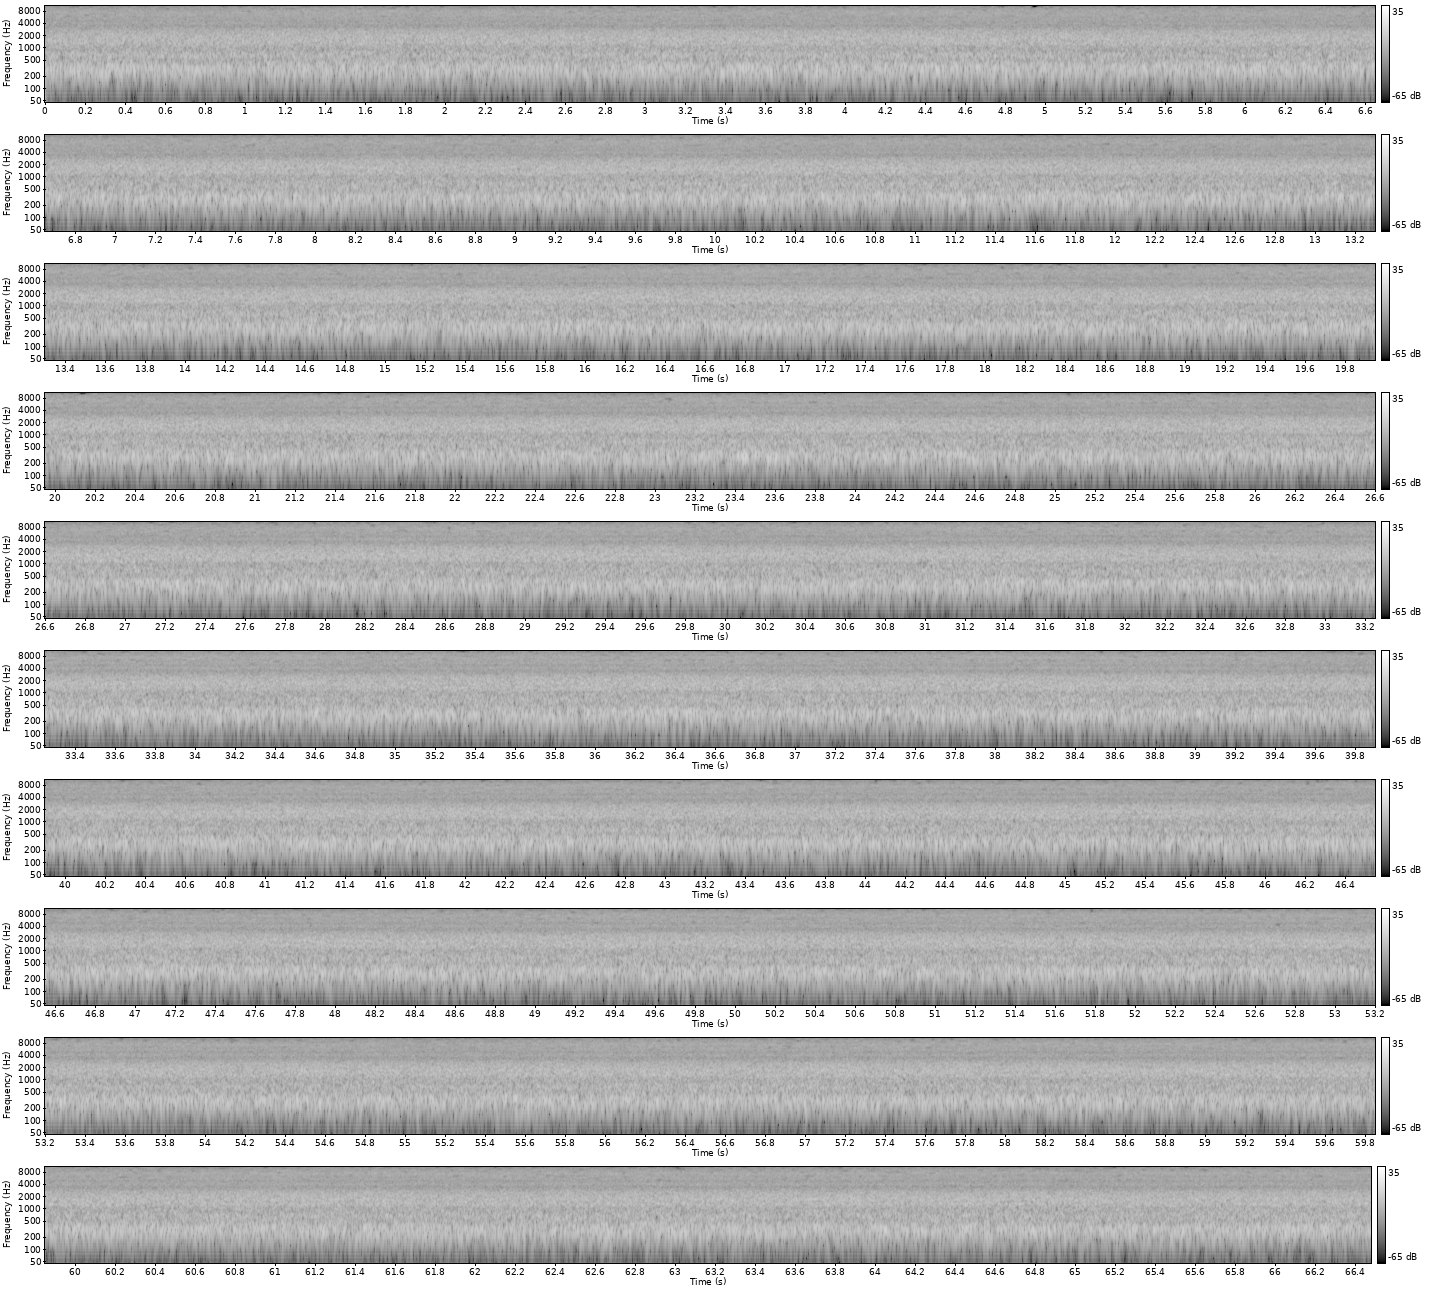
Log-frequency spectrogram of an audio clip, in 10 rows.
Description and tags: Noise of the Ayasse Torrent, near Chardonney (Valle de Aosta, Italian Alps). Shure WL183 mic capsules into PCM-M10 recorder
water, ravine, stream, mountain, field-recording, river, torrent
